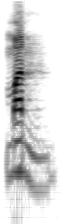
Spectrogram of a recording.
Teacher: নুন সাকিনকে বিনা গুণায় জাহির করে তাড়াতাড়ি পড়তে হবে, একে ইজহারে বলে।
